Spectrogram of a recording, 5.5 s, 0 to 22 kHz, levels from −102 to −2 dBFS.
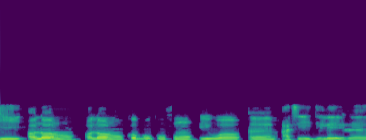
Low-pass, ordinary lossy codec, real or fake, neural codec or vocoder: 5.4 kHz; none; real; none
